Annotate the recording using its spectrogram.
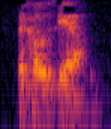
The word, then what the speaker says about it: Saccocio: Sacosia.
